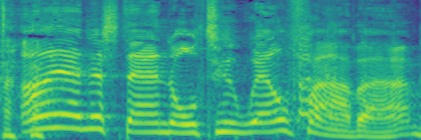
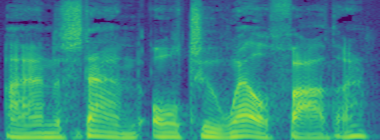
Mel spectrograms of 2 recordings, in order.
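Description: First: Put-on high, whiny sulky teen; mopey teen. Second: Said in the usual way. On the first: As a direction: sulk it out like a moody teenager. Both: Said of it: "I'm gonna make him into mopey teen".

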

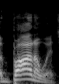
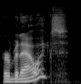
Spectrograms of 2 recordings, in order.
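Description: First: Urbanowicz as ur-BON-o-wits; corrected pronunciation. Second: Urbanowicz as urban-OW-wicks, questioning; tentative UR-ban-OW-wicks for Urbanowicz; mistaken pronunciation. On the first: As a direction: land the stress on BON in Urbanowicz, ending in wits. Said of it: "Sorry. Okay". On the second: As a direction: say Urbanowicz with OW in the middle and a final ks, lower and rising. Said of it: "How would you pronounce his last name". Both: Real, not acted.

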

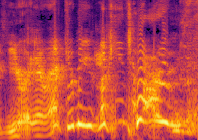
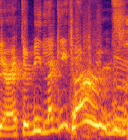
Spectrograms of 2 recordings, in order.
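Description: First: Shrill-high cartoon leprechaun shout, louder; the concussed guy's only line, hammed up; squealed mascot catchphrase; Lucky Charms leprechaun. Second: High, loud cartoon leprechaun cry; mock mascot yell, much higher; Lucky Charms leprechaun. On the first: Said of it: "He got hit on the head, so this is all he can say". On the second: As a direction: belt the cereal ad's leprechaun line.

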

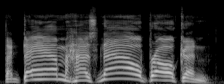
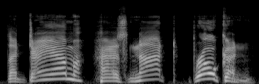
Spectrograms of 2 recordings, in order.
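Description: First: Misheard bellow. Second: Megaphone call. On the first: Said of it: "thought the soldiers were bellowing". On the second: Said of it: "bawling through megaphones". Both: A narrator's reading.

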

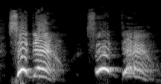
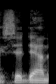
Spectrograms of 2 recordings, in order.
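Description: First: Loud, high-pitched yell; yelled command. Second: Said in the usual way. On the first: Acted. Coach yelling at a kid to sit down, high shout. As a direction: bark it out way up high, twice. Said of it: "since you yelling like this". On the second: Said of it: "actually mean it or know how to say it".

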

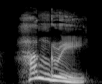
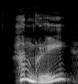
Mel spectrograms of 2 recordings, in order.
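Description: First: High, restrained yell. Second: High, rising giant question. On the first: Tiny crewman making the giant hear, high restrained yell. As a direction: yell it high without much volume. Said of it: "Nikto yelled". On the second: Giant repeating the tiny creature's word, high questioning. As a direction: echo it as a surprised giant question. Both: A narrator's reading.

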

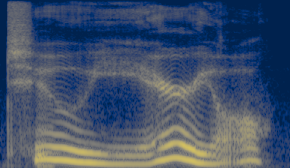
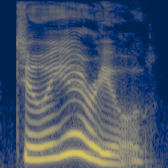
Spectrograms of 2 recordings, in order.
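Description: First: "Dewey Ariel" drawn out slowly as a question; slow, questioning repeat of "Dewey Ariel"; mouthing the word. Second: "Dewey Ariel" pitched high, falling at the end; "Dewey Ariel" said briskly as a firm answer; confident statement. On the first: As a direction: sound out "Dewey Ariel", puzzled, rising at the end. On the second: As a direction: announce "Dewey Ariel" as a known place. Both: A narrator's reading. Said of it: "The captain mouthed the word".

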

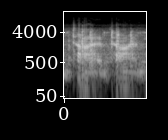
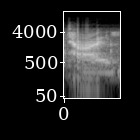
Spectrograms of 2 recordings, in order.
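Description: First: Time, time breathed as a low whisper; whispered echo. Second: Said in the usual way. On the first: Acted. Radio host musing about time to listeners, whispered echo. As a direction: whisper the words like an echo fading.

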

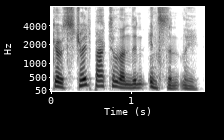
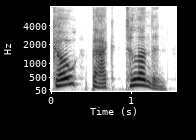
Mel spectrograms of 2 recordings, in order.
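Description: First: Said in the usual way. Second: High, loud urgent cry. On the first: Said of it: "she said". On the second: Acted. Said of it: "she cried".

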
